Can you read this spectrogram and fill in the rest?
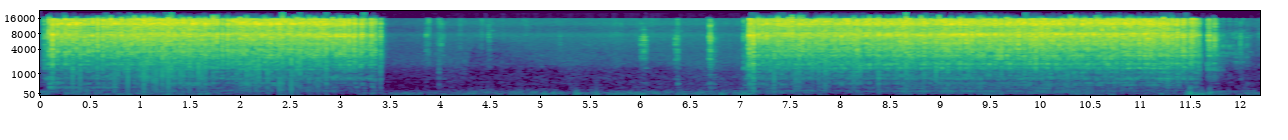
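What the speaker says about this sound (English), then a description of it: "put it on my impact driver. Okay, I'm gonna go ahead and tighten it so that compresses the spring" An impact driver tightens a coilover spring compressor on a 2003 Corolla in two long, loud, close bursts of rapid mechanical hammering, with a quieter pause of rattling handling between them.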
